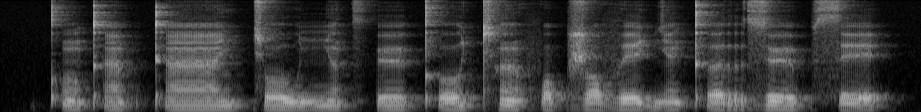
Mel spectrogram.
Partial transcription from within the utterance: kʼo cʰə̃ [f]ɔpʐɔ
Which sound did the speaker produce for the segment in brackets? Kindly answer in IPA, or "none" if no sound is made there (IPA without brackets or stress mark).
f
